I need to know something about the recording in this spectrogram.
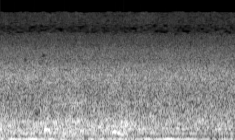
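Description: Room tone between sentences: a steady low hum with a faint hiss underneath.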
